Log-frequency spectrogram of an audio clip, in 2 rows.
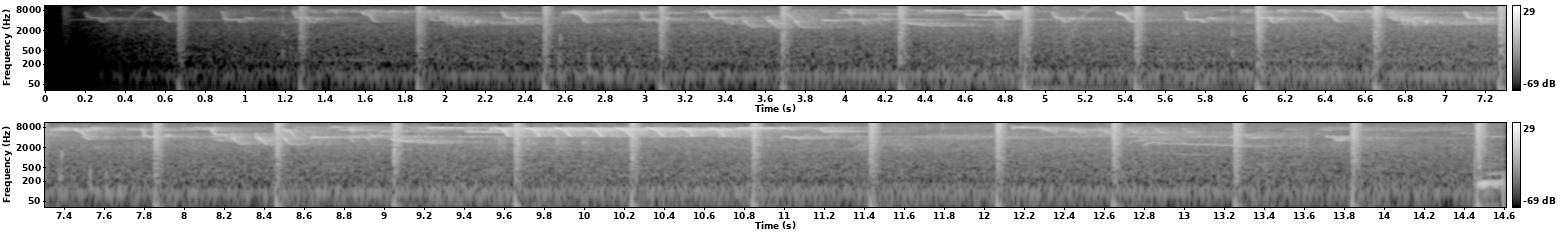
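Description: Woodland birdsong fading in: several birds give repeated falling whistles, with a fast high trill about ten seconds in. Under it runs a steady sharp click about every 0.6 seconds.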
